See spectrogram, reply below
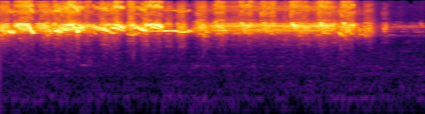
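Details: Weaver birds building a nest: dense, continuous high chattering and squeaky chirps that overlap without pause for nearly four seconds, then fade abruptly near the end.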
